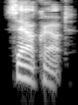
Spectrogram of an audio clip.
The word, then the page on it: sauerkraut: Australian English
